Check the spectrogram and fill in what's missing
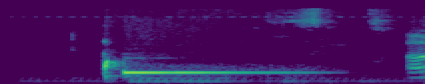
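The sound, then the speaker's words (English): A Facebook notification alert sounds as one steady electronic beep lasting about a second, clear and fairly loud, then a voice starts speaking just after it ends. “You don't have to mute your notifications coming in on Facebook.”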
